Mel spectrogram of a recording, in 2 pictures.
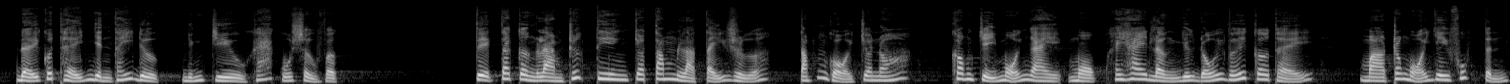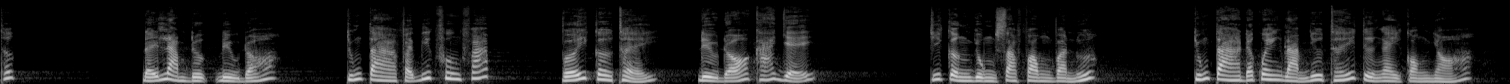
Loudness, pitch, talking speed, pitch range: -19 LUFS, 200 Hz, 165 wpm, 165-245 Hz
